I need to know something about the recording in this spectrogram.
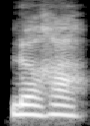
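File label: "le rat", French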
